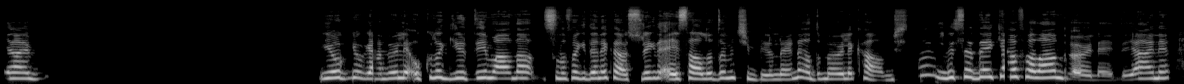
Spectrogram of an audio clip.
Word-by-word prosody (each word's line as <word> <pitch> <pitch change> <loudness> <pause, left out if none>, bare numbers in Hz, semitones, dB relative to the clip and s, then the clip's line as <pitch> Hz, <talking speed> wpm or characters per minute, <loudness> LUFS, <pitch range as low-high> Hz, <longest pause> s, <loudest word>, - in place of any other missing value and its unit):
Ya 275 -1 +1 2.9
Yok 290 +1 +1
yok, 300 -3 -2
yani, 255 -1 -1
böyle, 285 +1 +2
okula 305 +5 0
girdiğim 290 +2 +1
andan 280 0 +1
sınıfa 270 +3 0
gidene 280 +2 +1
kadar 255 -7 +1
sürekli 280 +5 0
el 240 -6 +4
salladığım 265 +2 +2
için 280 -7 -4
birilerine 230 +7 -3
adım 255 -1 -3
öyle 250 +1 -1
kalmıştı. 215 -8 -6 0.4
Lisedeyken 345 +3 +1
falan 310 -2 +4
da 290 0 -1
öyleydi. 205 - -10
Yani 275 +4 0
275 Hz, 120 wpm, -22 LUFS, 255-300 Hz, 2.9 s, el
